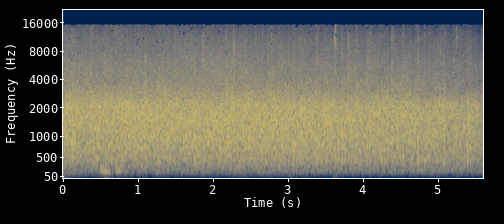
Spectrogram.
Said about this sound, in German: Ein Applaus.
